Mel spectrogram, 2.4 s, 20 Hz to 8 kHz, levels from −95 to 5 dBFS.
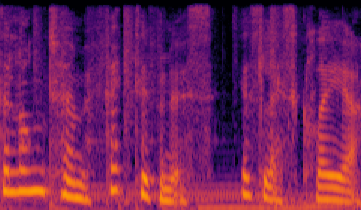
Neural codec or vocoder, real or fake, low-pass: none; real; 7.2 kHz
